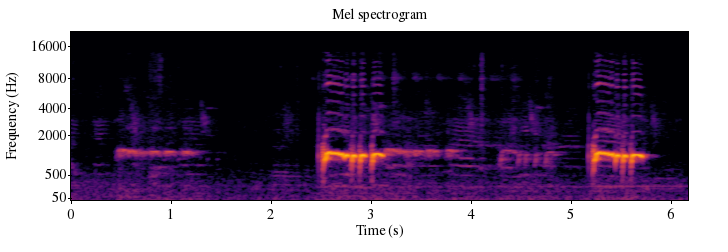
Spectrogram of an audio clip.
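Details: Local zebra dove singing eagerly to draw rivals into song: two loud phrases of a sharp coo and a quick rolling trill, with softer, drawn-out cooing from other doves before and between them.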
